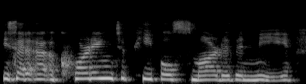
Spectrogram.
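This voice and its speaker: An actress playing an earnest, haunted woman in an audio drama, speaking haltingly and searching for her words. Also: on the high side, darkish tone, highs cut off, natural voice. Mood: tender, reflective. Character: earnest, haunted woman running an apocalypse support group. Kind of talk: naturalistic podcast radio drama acting.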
